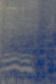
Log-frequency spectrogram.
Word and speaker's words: RWBY: Like that's how I was gonna pronounce RWBY like Ruby, and there actually is a character named Ruby in it.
